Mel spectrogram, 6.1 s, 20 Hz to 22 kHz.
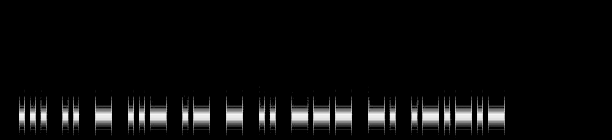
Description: Morse code, heard as a keyed tone, about 22 wpm, 700 Hz. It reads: SITUATION.
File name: practice / 22wpm / Sentences with 8-Word Phrases - 22wpm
